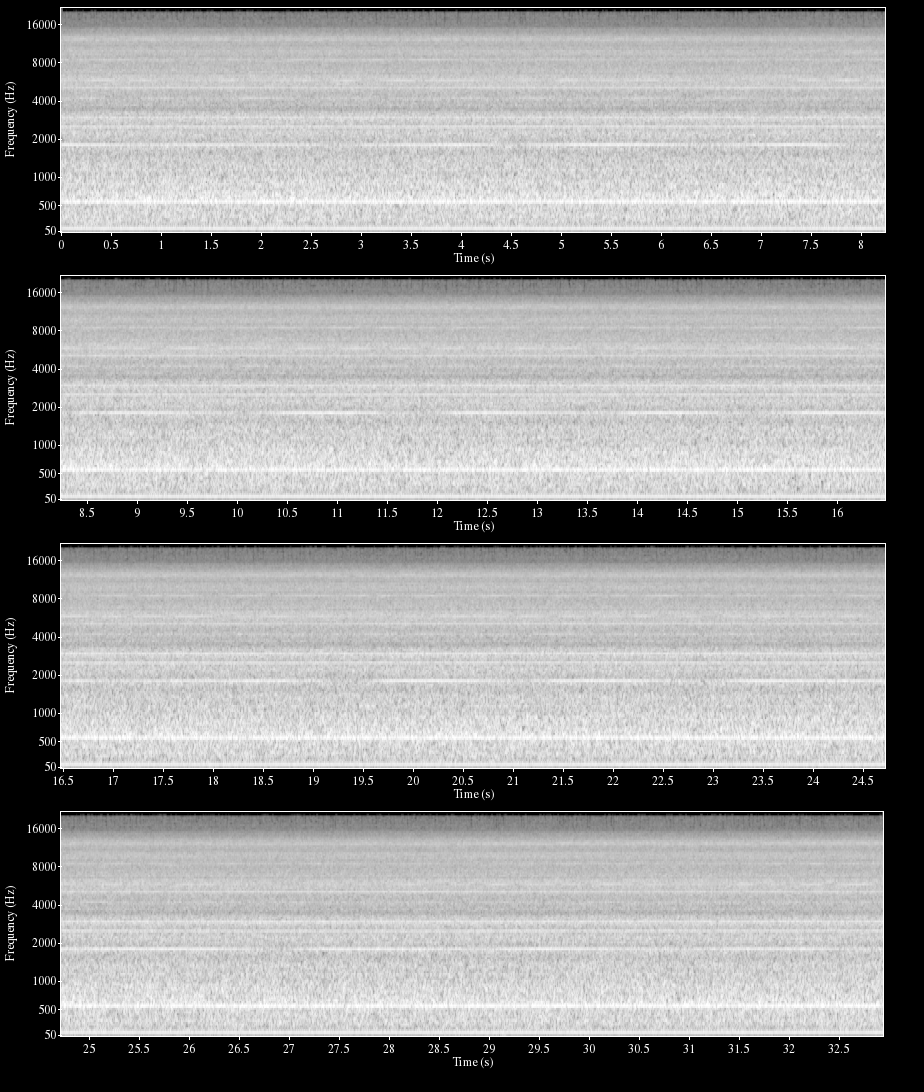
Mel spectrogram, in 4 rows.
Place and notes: Luttons, UK - a vacuum cleaner ...
A vacuum cleaner ... recorded with Olympus LS 11 integral mics ... love the wind down of the motor when it is switched off ...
